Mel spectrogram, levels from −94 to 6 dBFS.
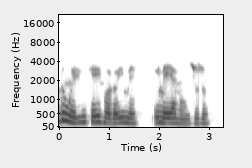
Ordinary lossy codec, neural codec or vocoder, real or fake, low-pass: none; codec, 44.1 kHz, 7.8 kbps, DAC; fake; 3.6 kHz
